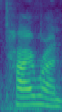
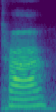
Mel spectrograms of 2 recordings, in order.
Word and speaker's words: Ty: my name, but it's Ty. I get my name mispronounced a lot. It's Ty. It's just Ty. I've been called Tyhonda. Tronda. That's not my name.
